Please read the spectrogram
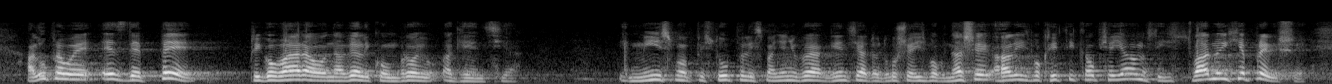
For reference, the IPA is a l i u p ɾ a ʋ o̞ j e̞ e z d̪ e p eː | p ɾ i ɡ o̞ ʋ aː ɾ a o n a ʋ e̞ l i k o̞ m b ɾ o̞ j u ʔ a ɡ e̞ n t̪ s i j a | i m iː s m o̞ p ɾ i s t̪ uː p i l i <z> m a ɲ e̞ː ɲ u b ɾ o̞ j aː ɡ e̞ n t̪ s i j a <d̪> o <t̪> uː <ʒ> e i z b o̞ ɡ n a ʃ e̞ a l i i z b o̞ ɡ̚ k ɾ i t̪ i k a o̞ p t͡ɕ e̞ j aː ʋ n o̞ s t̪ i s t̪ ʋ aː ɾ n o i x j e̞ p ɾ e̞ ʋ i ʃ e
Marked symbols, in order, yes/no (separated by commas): no, yes, no, no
